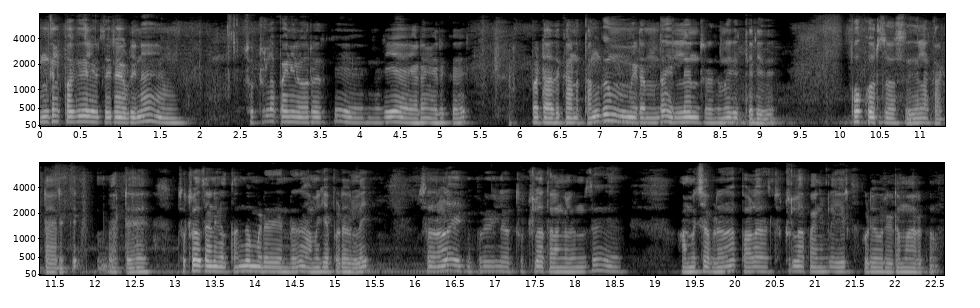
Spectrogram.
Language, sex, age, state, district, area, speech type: Tamil, male, 18-30, Tamil Nadu, Tiruvannamalai, urban, spontaneous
